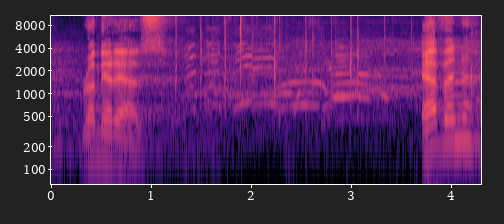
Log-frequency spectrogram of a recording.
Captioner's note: audience cheering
